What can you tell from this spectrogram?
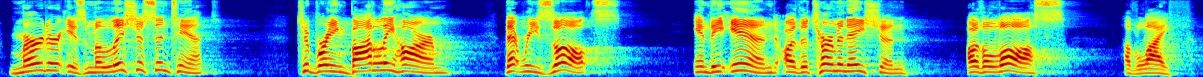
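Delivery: rising preacher's emphasis; preaching with force. Acted. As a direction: build the sermon's intensity.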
